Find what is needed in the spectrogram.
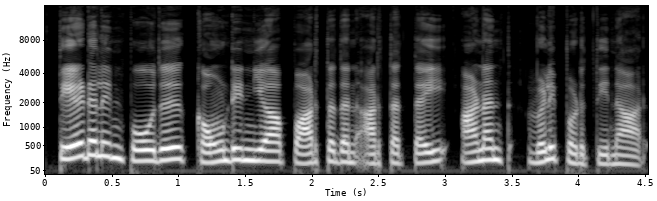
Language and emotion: Tamil, neutral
